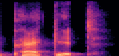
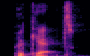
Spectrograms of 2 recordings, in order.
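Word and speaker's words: Paquette: my fan Renee Renee packet pette I know it's pette but I always said her name wrong PIN me w p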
